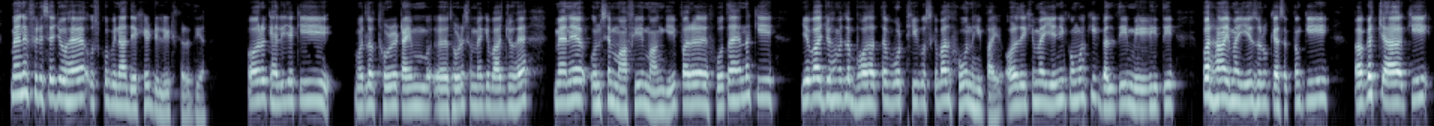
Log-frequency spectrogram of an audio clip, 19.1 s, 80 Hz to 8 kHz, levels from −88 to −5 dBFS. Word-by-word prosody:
मैंने 250 +2 +5
फिर 240 -2 -2
से 225 -1 +1
जो 220 -1 +1
है 205 +2 +4
उसको 190 +2 -7
बिना 175 -2 0
देखे 155 +2 -2
डिलीट 135 -4 -6
कर - - -7
दिया। 115 - -12 0.7
और 210 +2 +3
कह 185 - +2
लीजिए 195 +2 -3
कि 205 - -2 0.3
मतलब 170 +2 -2
थोड़े 170 +1 +1
टाइम 165 0 +1
ब - - -3
अ, 160 0 0
थोड़े 160 +2 0
समय 170 -1 -5
के 175 - -4
बाद 160 0 +1
जो 165 0 -4
है 195 +3 +3 0.3
मैंने 195 +2 +5 0.2
उनसे 180 +2 -2
माफी 180 +1 -3
माँगी, 150 -1 -4
पर 185 0 +1 0.3
होता 170 +5 +1
है 205 +1 +2
ना 240 - -1
कि 225 -2 -3 0.5
ये 215 +1 +4
बात 225 +1 +5
जो 215 0 -1
है - - -3
मतलब 215 -1 -2
बहुत 185 +2 +2
हद 185 0 +2
तक 195 - 0
वो 195 +1 -3
ठीक 190 -1 -6
उसके 185 +1 -7
बाद 205 0 +1
हो 180 +3 -1
नहीं 165 -5 -3
पाई। 115 -1 -3
और 170 +1 0
देखिए, 180 +2 -3
मैं 195 - +3
ये 185 -1 +1
नहीं 210 - -2
कहूँगा 205 +2 -3
कि 235 - -2
गलती 160 +4 -1
मेरी 160 -3 -1
ही 165 - -3
थी, 185 - -1 0.4
पर 235 -1 +8
हाँ, 215 +1 +6
मैं 200 0 +2
ये 185 +1 0
ज़रूर 190 0 -4
कह 175 - +6
सकता 170 +2 -6
हूँ 190 - -7
कि 210 +2 -1 0.3
अगर 190 +7 +6
च 190 -1 +6
कि 215 +2 +2
185 Hz, 230 wpm, -23 LUFS, 170-205 Hz, 0.7 s, पर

